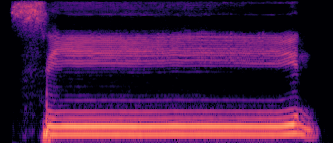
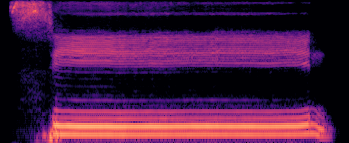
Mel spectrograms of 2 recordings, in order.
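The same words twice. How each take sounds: No difference in how they are said.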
